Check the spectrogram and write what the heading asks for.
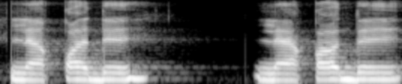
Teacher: دال ساکن ہو تو وہاں پر قلقلہ کرتے ہیں۔ قلقلہ کا مطلب ہوتا ہے آواز کا پلٹ کر آنا۔ جیسا کہ ہم بال کو زمین پر پھینکتے ہیں، اس کے اچھلنے سے جو آواز پیدا ہوتی ہے وہ پلٹ کر آتی ہے، اسی طرح سے دال کی آواز بھی پلٹ کر آئے گی۔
